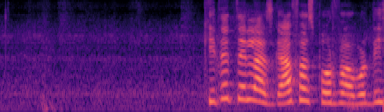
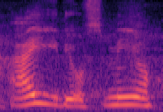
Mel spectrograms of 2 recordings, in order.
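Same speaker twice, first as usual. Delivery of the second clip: ordinary talk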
